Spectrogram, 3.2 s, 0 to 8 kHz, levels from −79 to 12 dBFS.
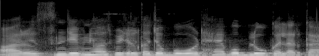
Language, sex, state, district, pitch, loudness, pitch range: Hindi, female, Uttar Pradesh, Ghazipur, 215 Hz, -14 LUFS, 200-225 Hz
